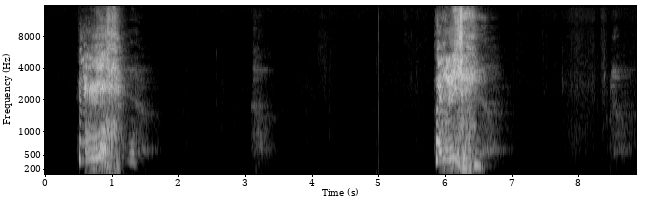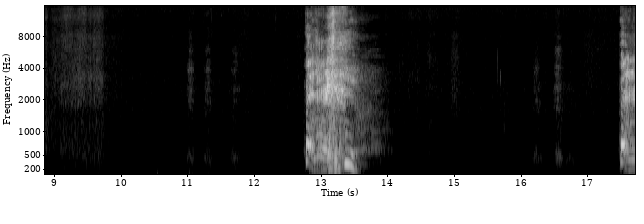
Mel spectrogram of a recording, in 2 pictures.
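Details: Adult with a bad cold sneezing every 10 to 20 minutes: three forceful sneezes, with a fourth beginning, separated by quiet pauses with faint sniffing in between.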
